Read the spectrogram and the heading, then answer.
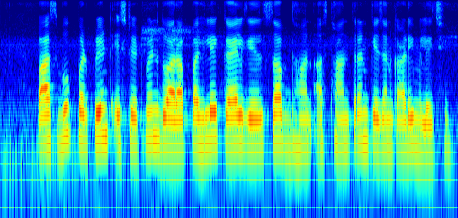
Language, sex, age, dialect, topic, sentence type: Magahi, female, 60-100, Western, banking, statement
